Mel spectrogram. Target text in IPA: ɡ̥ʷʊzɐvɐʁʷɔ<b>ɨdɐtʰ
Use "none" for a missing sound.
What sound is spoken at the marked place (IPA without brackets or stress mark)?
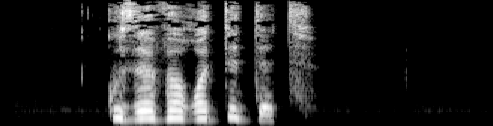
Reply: d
